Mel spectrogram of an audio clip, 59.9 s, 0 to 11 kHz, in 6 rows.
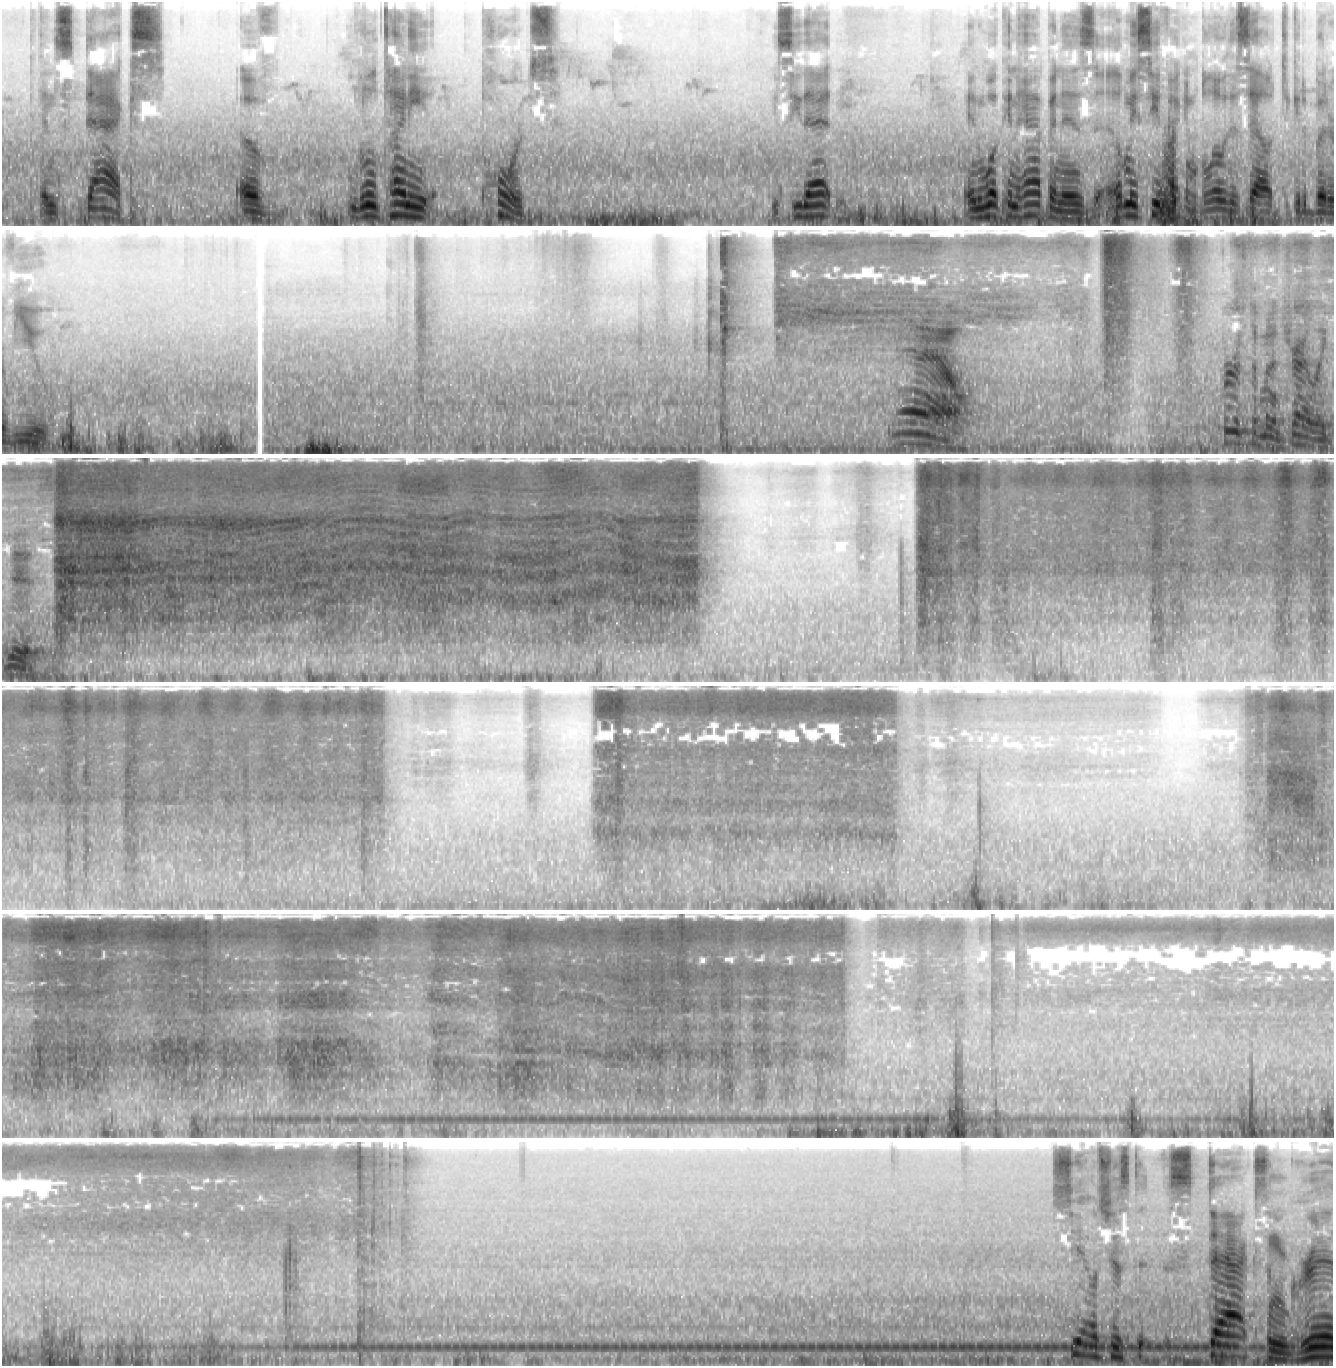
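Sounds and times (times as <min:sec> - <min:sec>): air blow gun hissing: 0:15.8 - 0:53.0
steady low hum: 0:32.9 - 0:59.9.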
